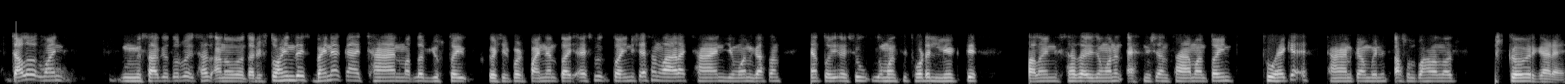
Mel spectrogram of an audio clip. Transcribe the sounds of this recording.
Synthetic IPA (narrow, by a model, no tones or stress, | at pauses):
t͡ʃɐloʋaːnʲ | misaːbket̪oɾpɐsɐsɐnot̪ɐniʃʲt̪ɔɦinʲd̪ɐsʲbɐnakãːt͡ʃʰaːnmɐt̪lɐbjust̪ɐi | kəsiɾʲpɐʈ̚ʰpɐnʲjɐnt̪ɐjʔɐsʲut̪ɐjniʃɐsɐnʋaːɾat͡ʃʰaːnjumɐnɡɐsɐn | jãt̪oiɐsujumɐnsit̪ʰoːɽelʲikt̪e | pɐlɐnisʲsʰɐsɐsɐmɐnɐnɐsniʃʰɐnsaːmaːnt̪ɔɦinʲ | tʰuɦɐkʲaɐsʲt͡ʃʰaːnkɐmbɐnit̪ʰɐsulpɐɦanɐlmɐt̪ | uskəːɾɡɐɾɛ̰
